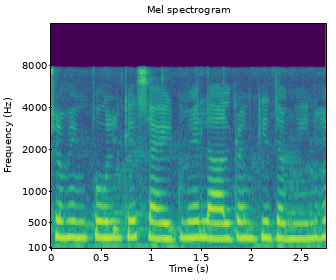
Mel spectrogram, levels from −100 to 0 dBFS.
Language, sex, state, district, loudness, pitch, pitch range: Hindi, female, Madhya Pradesh, Bhopal, -13 LUFS, 255 Hz, 245-255 Hz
